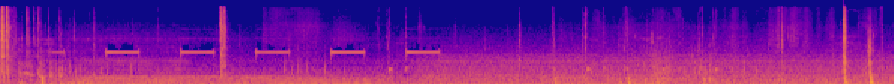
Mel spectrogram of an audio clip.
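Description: Car engine starting and settling into a steady idle, heard from inside the cabin. Five short high warning chimes sound about a second apart in the first few seconds, and there are two sharp clicks near the end.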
